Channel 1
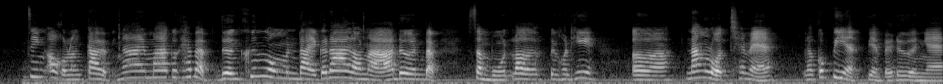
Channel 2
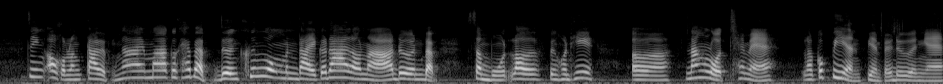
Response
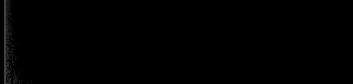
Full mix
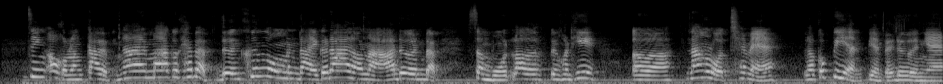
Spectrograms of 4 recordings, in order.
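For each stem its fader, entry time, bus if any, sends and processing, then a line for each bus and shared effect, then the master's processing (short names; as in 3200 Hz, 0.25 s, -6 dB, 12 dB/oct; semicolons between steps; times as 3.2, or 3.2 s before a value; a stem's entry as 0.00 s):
-1.5 dB, 0.00 s, no send, dry
+1.5 dB, 19 ms, send -11.5 dB, bell 130 Hz -5.5 dB 2.6 oct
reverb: on, RT60 0.65 s, pre-delay 7 ms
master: limiter -11 dBFS, peak gain reduction 12 dB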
